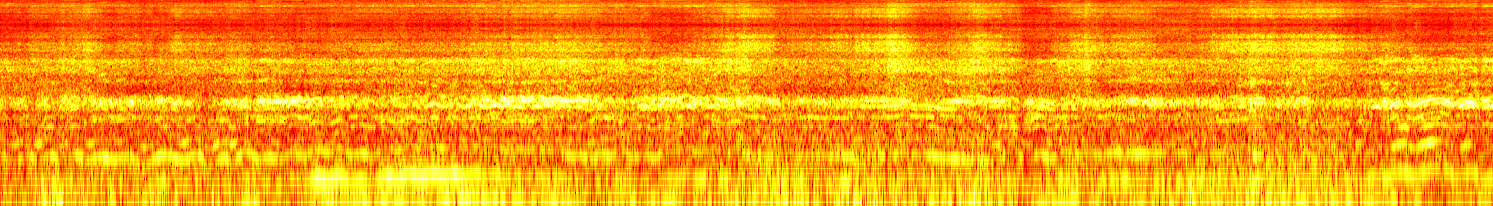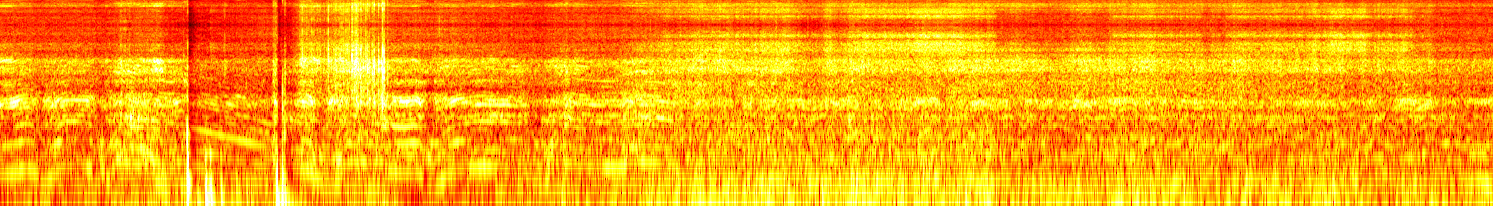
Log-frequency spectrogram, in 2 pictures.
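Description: Jet ski engine running and rising and falling in pitch, with water rushing past the hull. About two-thirds of the way through come two sharp knocks, then a short burst of splashing spray.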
